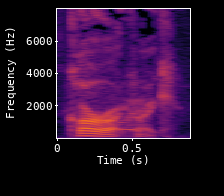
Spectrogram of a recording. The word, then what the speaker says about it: Kororoit Creek: I'm going to try and pronounce this, Kororoit Creek? – Kororoit Creek. – Yeah, thank you, this week.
